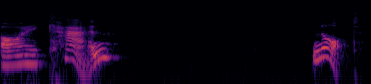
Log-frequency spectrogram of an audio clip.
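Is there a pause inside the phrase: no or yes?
yes. A clear gap separates can from not. The speaker calls it right. "when you put that gap in between the not"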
